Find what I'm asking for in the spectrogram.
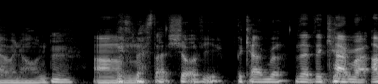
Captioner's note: laughs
